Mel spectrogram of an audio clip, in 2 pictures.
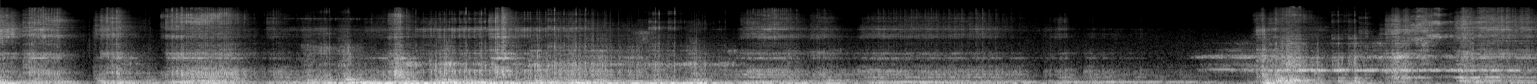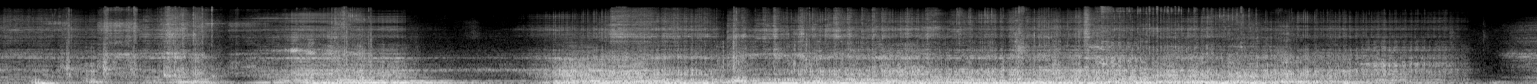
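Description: Open cardboard box bowed and scraped, its sound amplified and transformed by live electronics into dense, noisy layers with a heavy low end. It surges and drops back in several waves, with a brief held tone about halfway through and a long loud stretch in the last third.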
